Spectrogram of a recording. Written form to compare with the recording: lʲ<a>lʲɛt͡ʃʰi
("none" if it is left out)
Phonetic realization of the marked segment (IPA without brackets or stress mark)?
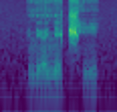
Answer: ə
